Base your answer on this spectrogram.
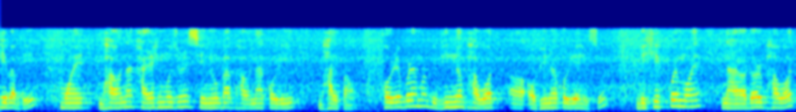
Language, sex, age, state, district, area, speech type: Assamese, male, 18-30, Assam, Lakhimpur, rural, spontaneous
